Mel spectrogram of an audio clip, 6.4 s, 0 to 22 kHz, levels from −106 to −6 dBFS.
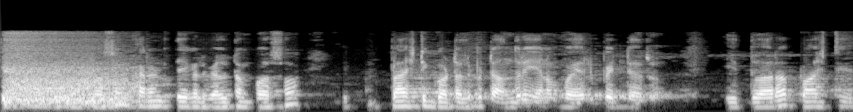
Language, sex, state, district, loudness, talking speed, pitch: Telugu, male, Andhra Pradesh, Guntur, -15 LUFS, 160 wpm, 150 Hz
